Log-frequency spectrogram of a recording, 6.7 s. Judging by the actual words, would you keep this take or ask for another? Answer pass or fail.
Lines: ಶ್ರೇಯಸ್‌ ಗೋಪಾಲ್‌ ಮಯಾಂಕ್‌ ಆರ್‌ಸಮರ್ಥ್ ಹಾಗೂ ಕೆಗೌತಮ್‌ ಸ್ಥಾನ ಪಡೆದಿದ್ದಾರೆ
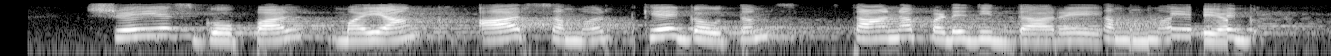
fail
